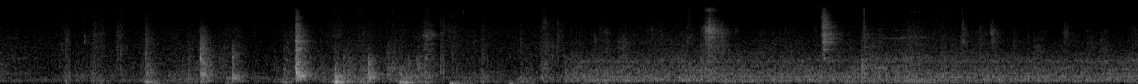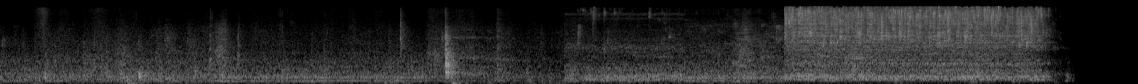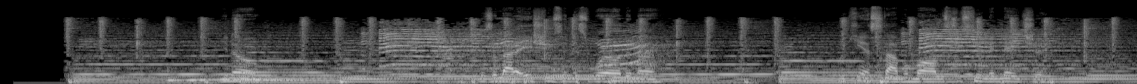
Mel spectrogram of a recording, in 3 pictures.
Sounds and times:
Sink (filling or washing): 17.0s - 22.1s
Music: 23.4s - 34.1s
Speech: 25.0s - 25.4s, 27.6s - 29.4s, 31.2s - 33.3s.

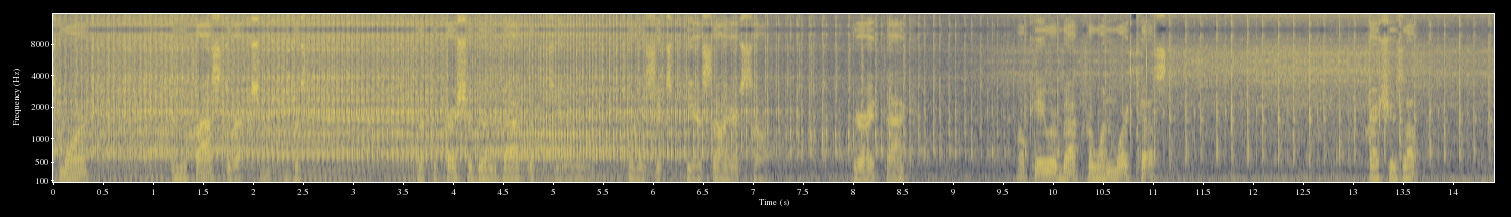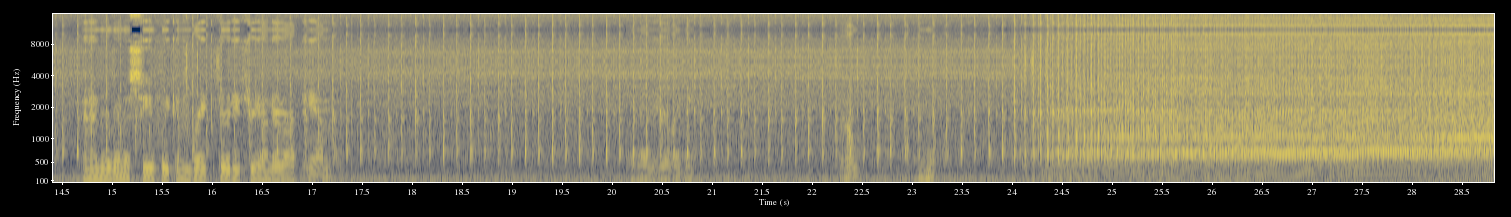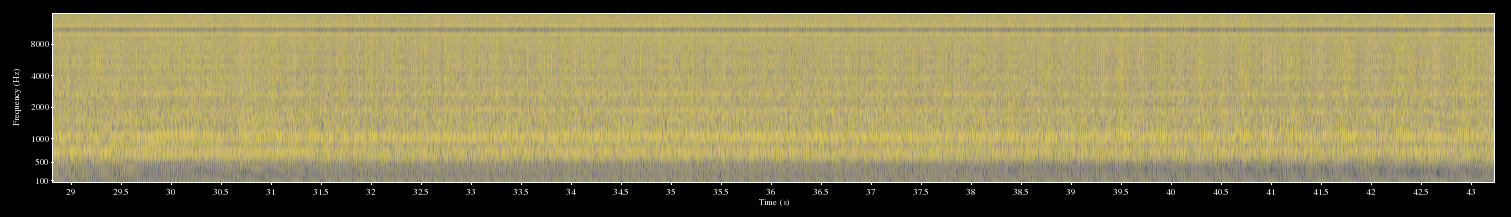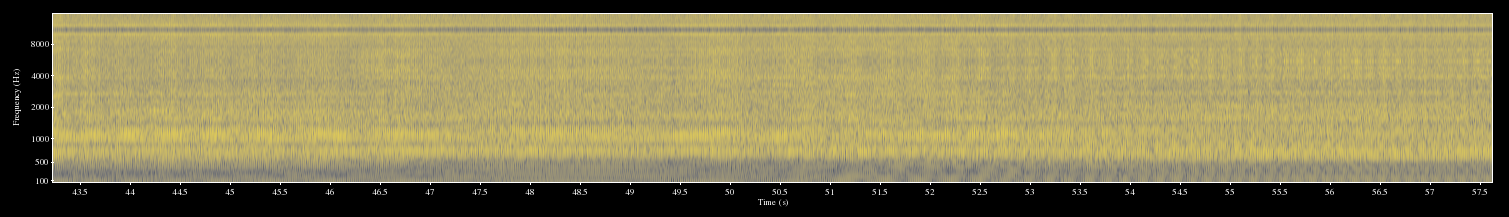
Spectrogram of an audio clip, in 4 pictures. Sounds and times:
Engine: 0.0s - 57.6s
Speech: 1.2s - 2.6s, 3.6s - 7.2s, 8.0s - 8.6s, 9.6s - 11.2s, 13.2s - 13.7s, 14.7s - 17.3s, 20.2s - 20.9s.

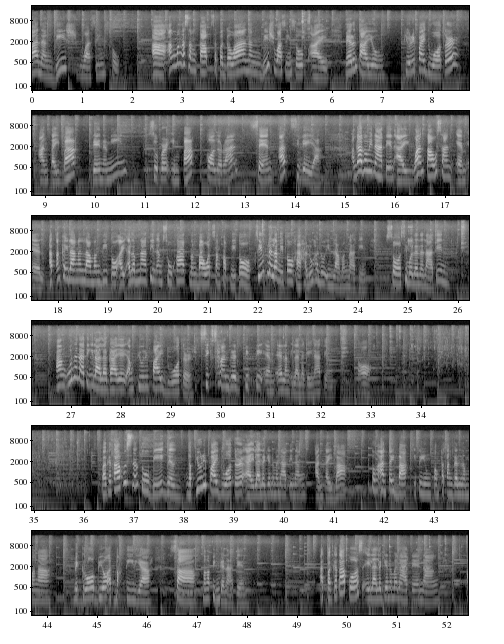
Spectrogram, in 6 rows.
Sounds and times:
Speech: 0.0s - 1.8s, 2.4s - 10.6s, 11.2s - 14.5s, 15.2s - 25.8s, 26.7s - 33.0s, 36.4s - 41.2s, 41.8s - 48.0s, 49.5s - 51.8s
Music: 0.0s - 52.4s.

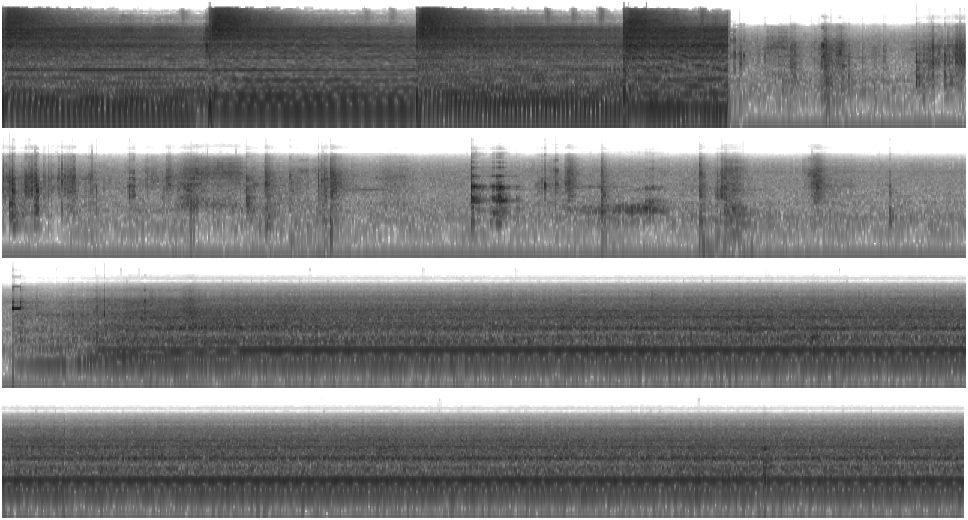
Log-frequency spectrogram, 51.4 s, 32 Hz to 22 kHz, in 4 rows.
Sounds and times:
Beep, bleep: 25.8s - 26.0s
Microwave oven: 25.8s - 51.3s.

